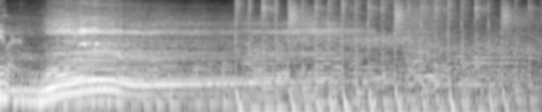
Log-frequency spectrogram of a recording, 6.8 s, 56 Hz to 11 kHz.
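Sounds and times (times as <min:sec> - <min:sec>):
loud car engine revving: 0:00.0 - 0:06.7
sharp rhythmic bursts: 0:03.0 - 0:06.7.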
